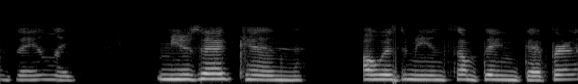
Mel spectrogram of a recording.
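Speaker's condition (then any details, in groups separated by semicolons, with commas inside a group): Cerebellar ataxia; caused by brain bleed, unsteady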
